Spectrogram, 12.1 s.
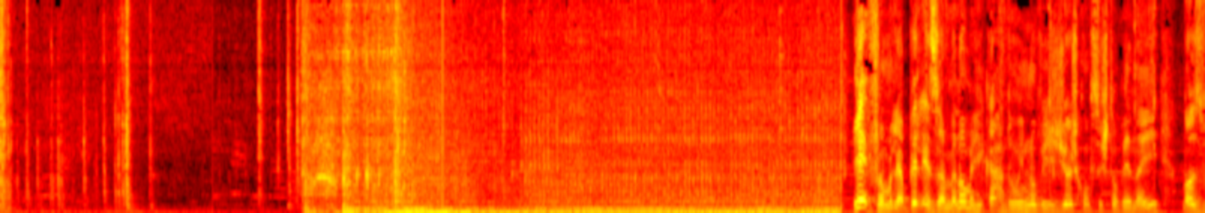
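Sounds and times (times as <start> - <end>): car engine starting and idling: 2.9 - 8.4.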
